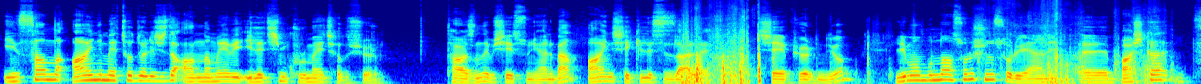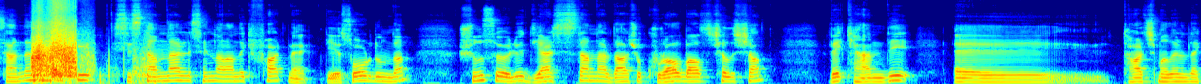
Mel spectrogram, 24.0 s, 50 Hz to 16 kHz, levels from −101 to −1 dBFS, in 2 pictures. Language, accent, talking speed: Turkish, native, 120 wpm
